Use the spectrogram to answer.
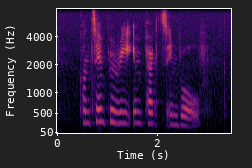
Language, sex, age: English, female, 20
